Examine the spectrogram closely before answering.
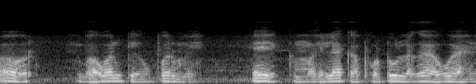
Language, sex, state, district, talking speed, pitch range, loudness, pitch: Hindi, male, Punjab, Pathankot, 165 wpm, 120-140 Hz, -16 LUFS, 130 Hz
